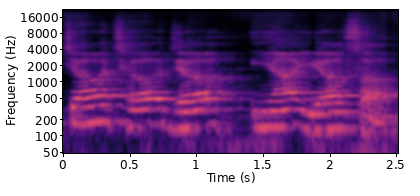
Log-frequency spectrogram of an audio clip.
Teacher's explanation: तालु से निकलने वाले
